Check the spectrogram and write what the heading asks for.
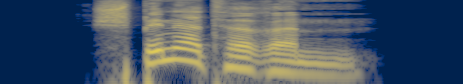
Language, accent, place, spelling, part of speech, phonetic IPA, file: German, Germany, Berlin, spinnerterem, adjective, [ˈʃpɪnɐtəʁəm], De-spinnerterem.ogg
- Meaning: strong dative masculine/neuter singular comparative degree of spinnert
